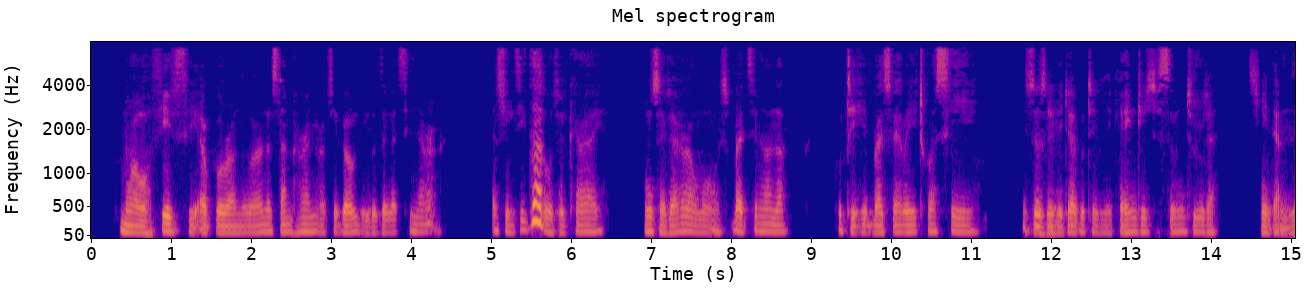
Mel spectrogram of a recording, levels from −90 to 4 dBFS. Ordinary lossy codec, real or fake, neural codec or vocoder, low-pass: MP3, 32 kbps; fake; codec, 16 kHz, 0.5 kbps, FunCodec, trained on LibriTTS, 25 frames a second; 7.2 kHz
